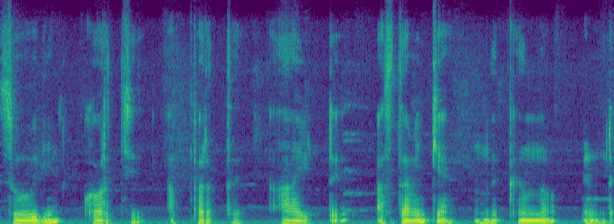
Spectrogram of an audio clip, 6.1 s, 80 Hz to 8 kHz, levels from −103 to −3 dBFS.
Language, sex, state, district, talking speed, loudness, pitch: Malayalam, male, Kerala, Kozhikode, 70 wpm, -20 LUFS, 145 Hz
